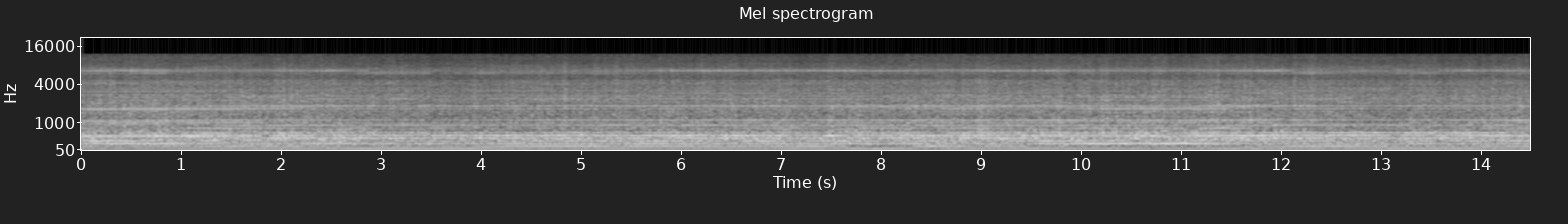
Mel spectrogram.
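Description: Wind rushes loudly past the cockpit.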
